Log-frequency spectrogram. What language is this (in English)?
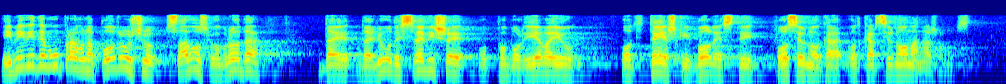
Croatian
